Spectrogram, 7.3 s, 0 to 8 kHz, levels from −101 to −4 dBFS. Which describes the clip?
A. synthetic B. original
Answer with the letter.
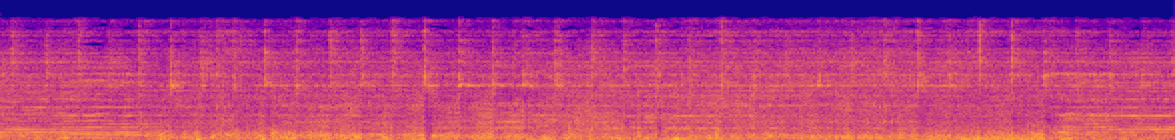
A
